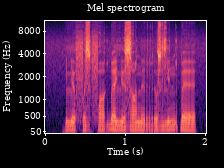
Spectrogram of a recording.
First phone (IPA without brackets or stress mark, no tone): lʲ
